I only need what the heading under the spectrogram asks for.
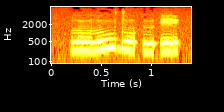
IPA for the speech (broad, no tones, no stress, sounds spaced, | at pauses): lˠ uː lˠ uː d oː ʔ ɯː ʔ e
